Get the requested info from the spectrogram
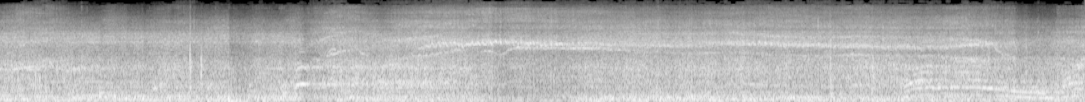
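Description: Loud, steady hall noise with a voice in it, and a long high whine that wavers in pitch from about three seconds in, then a falling glide just before the end.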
